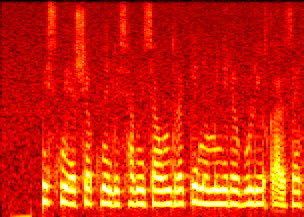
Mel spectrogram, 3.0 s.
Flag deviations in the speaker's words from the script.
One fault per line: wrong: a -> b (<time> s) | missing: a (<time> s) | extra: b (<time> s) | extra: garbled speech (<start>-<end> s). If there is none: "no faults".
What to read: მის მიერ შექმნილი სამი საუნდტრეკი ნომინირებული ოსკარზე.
no faults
